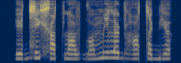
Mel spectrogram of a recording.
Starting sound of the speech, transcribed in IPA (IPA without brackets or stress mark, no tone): ɪ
